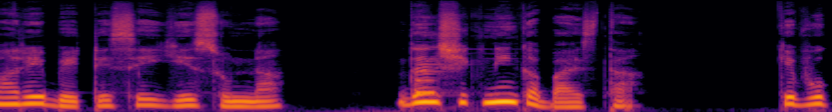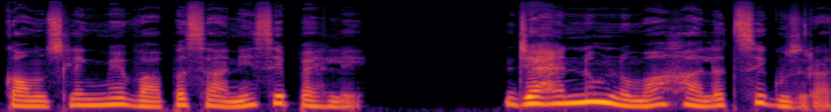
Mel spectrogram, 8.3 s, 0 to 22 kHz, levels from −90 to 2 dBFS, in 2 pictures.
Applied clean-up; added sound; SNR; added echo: neural mask model DeepFilterNet 3.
